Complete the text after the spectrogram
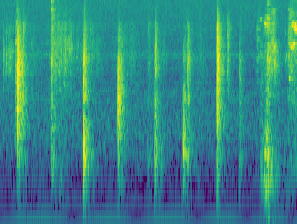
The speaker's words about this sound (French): Il ferme la porte.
